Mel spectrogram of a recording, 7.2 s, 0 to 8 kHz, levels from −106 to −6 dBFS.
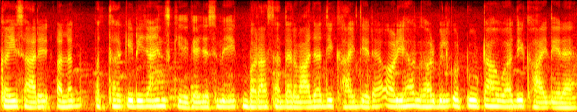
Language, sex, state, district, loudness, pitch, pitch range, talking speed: Hindi, male, Uttar Pradesh, Jalaun, -16 LUFS, 155 Hz, 145-160 Hz, 235 wpm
